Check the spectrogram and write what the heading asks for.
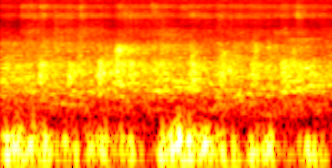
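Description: Room noise just after the organ has stopped: an uneven low rumble with scattered soft knocks and a faint, indistinct murmur.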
